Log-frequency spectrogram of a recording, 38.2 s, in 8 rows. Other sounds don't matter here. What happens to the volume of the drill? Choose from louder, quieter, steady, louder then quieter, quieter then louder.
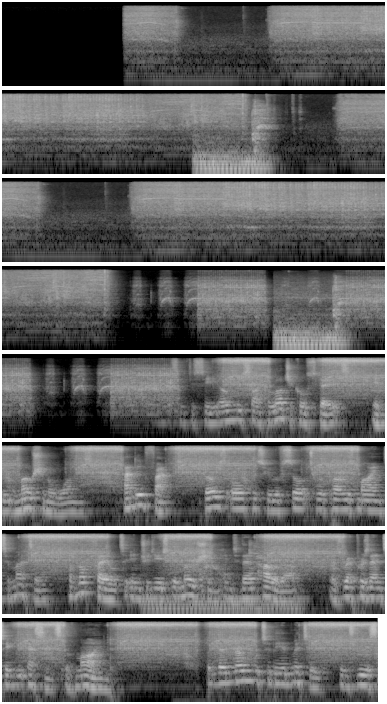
steady.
